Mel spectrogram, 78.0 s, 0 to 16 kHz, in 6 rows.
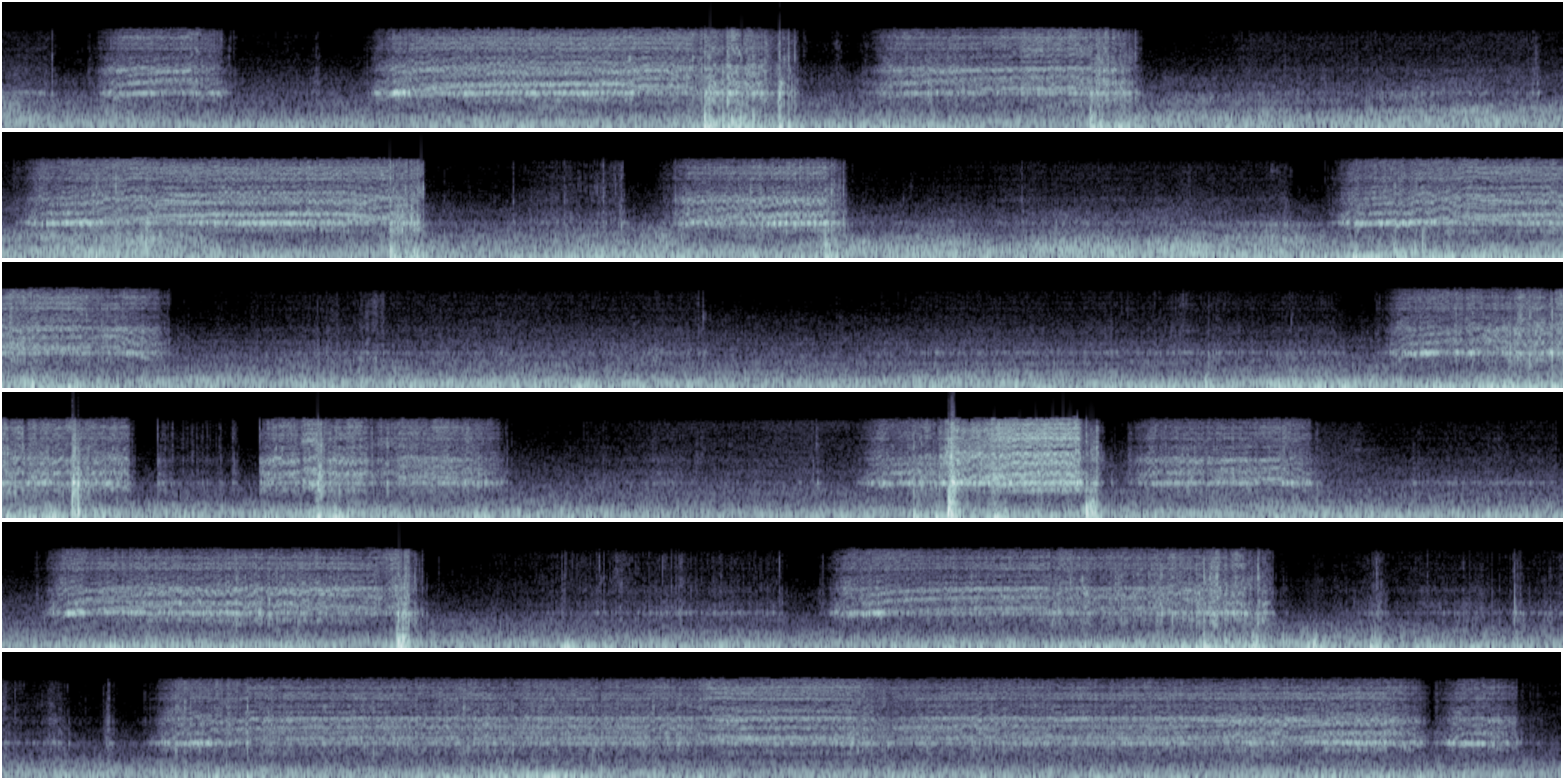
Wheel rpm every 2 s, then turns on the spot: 50, 70, 150, 80, 80, 20, 70, 150, 30, 90, 10, 20, 140, 70, 20, 20, 10, 20, 30, 140, 90, 100, 20, 100, 100, 20, 110, 130, 10, 60, 160, 60, 10, 100, 160, 160, 160, 160, 100.
0-2 10-12 16-18 20-22 28-32 34-36 44-46 50-52 56-58 62-66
